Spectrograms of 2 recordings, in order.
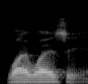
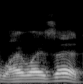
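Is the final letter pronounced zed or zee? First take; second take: zee; zed. First: The last letter is said the American way, zee. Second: The last letter is said the Canadian way, zed.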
